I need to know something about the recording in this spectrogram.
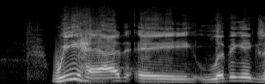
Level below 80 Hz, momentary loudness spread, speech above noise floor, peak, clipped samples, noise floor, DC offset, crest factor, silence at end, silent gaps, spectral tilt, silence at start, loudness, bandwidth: -64 dBFS; 7 LU; 27 dB; -12 dBFS; under 0.1%; -49 dBFS; under 0.1%; 12 dB; 0 s; none; -4 dB/octave; 0.25 s; -23 LUFS; 16 kHz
